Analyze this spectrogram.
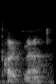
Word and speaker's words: Pugna: And it is pronounced Pugna, P-V-G-N-A. The V is just Latin. Anything in Latin is spelled with the U's or V's, and it means battle in Latin.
